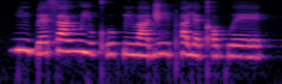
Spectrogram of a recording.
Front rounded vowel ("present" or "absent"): absent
